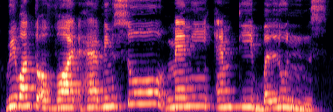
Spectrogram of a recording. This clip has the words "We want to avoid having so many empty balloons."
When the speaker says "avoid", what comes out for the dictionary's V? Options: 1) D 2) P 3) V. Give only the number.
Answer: 3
